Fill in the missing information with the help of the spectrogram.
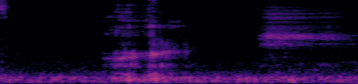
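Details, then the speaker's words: Imitated snoring by an adult storyteller, presented as a long sound: a rough, rattling inhaled rumble followed by a softer breathy exhale. "now when we think of the word snore we think of something that sounds like this"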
